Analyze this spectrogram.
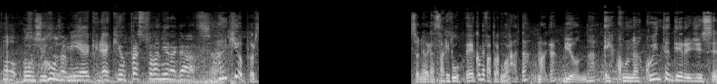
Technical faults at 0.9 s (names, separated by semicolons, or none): gain pumping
